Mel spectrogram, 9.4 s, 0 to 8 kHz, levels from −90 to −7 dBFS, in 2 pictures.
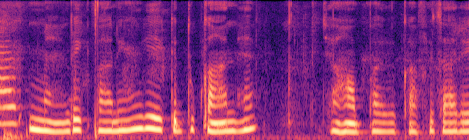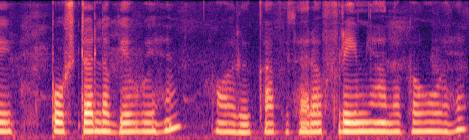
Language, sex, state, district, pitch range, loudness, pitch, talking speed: Hindi, female, Chhattisgarh, Raipur, 190-215 Hz, -16 LUFS, 195 Hz, 135 wpm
